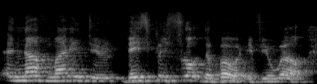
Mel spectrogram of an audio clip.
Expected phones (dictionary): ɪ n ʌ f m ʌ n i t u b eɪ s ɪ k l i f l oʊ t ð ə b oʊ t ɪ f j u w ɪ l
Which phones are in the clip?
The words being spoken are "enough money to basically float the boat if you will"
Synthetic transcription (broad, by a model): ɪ n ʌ f m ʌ n i t u b eɪ s ɪ k l i f l oʊ t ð ə b oʊ t ɪ f j u w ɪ l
